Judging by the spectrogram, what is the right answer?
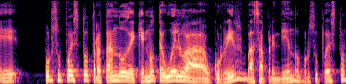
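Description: On a very clean recording with a silent background, a man of medium pitch uses lively intonation at a fairly slow pace. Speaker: host's father, entrepreneur. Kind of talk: casual chat. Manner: halting, many repetitions.

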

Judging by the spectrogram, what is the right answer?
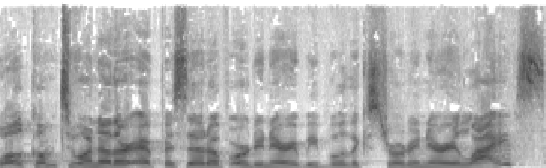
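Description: The speech moves at a very fast pace. Noticeable background noise can be heard. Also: woman. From Dominican Republic. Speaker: podcast host. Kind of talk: scripted podcast intro; interview.

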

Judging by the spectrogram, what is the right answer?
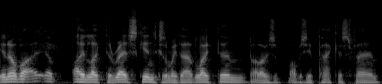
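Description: Dark and mellow in tone, a man with a Welsh accent is heard in a very clean recording with a silent background. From Wales. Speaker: sports podcast co-host. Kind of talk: casual chat.

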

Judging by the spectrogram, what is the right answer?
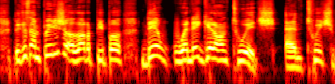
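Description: A man speaks at a very fast pace in an animated tone, captured with a dry, close sound with no echo. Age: 30s. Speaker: live-action gamer, Twitch streamer and marketing firm owner. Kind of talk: casual chat, podcast interview. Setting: studio. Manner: animated, joking.

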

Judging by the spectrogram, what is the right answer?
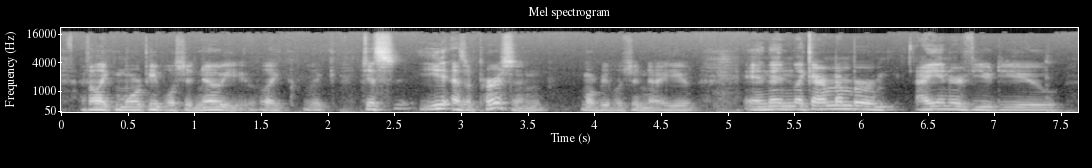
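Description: His voice is somewhat breathy, with a dark, mellow tone at a medium pitch. This man speaks at a fairly quick pace. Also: ordinary pitch variation. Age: 70s. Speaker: documentary filmmaker, co-interviewer. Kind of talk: casual chat.

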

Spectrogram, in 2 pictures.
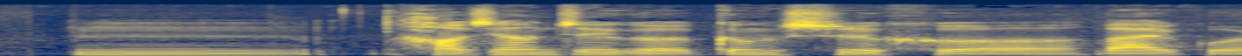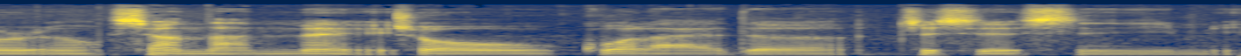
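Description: The speech moves at a fairly slow pace with fairly even intonation. Noticeable background noise sits underneath. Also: man. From China. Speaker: university student. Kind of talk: casual chat.

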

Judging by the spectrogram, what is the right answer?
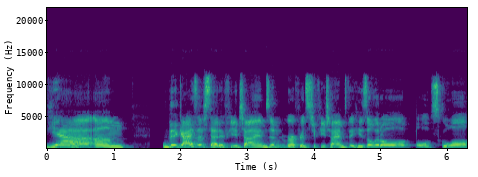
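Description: A woman with an American accent, medium pitch, ordinary pitch variation and a moderate pace. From US South, Georgia. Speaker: sports beat writer. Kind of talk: podcast interview. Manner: hesitant, many fillers.

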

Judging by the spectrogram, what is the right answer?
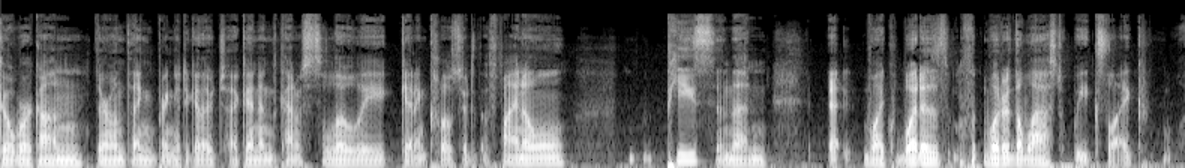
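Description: A man's normal speaking voice at medium pitch, with fairly even intonation and a moderate pace. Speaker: podcast host. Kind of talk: casual interview conversation.

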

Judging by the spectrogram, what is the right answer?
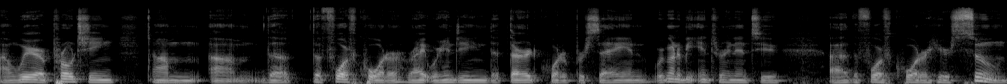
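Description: Speaking at a moderate pace with fairly even intonation, a man with an American accent has an ordinary speaking voice that sits fairly low in pitch. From Michigan. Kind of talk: casual solo talk with motivational teaching. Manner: conversational with frequent fillers.

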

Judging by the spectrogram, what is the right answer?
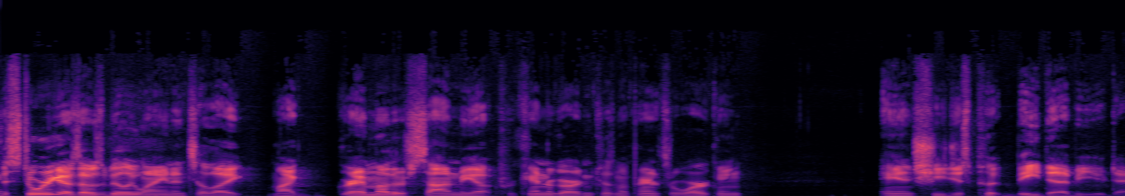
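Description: On a very clean recording with a silent background, a man with a fairly low pitch and a bright, sharp tone speaks at a moderate pace with ordinary pitch variation. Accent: Tennessee. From East Tennessee. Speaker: stand-up comedian. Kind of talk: casual chat.

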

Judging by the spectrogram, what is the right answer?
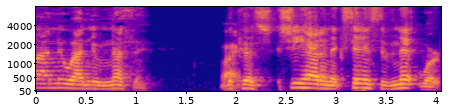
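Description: A man's fairly slow speech with a Southern US accent and fairly even intonation. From rural US South. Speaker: podcast co-host. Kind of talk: casual chat.

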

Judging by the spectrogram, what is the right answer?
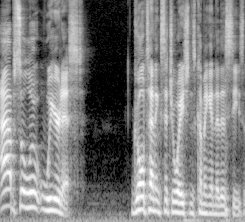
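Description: An animated man with a high pitch and lively intonation speaks at a fairly quick pace on a very clean recording with a silent background. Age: 20s. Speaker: hockey podcast host. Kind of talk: sports podcast monologue.

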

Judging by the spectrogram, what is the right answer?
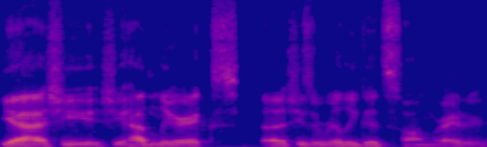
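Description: The recording is very clean, with a silent background behind a man's voice. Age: 20s. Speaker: folk punk musician. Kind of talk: casual chat.

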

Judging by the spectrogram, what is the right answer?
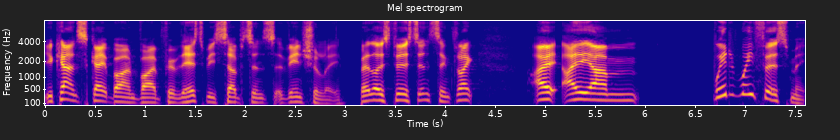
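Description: Speaking with a New Zealand accent, a man with a fairly high voice moves at a moderate pace through very wide pitch swings, the sound dry and close with no echo against a quiet background. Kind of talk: casual chat. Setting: video call.

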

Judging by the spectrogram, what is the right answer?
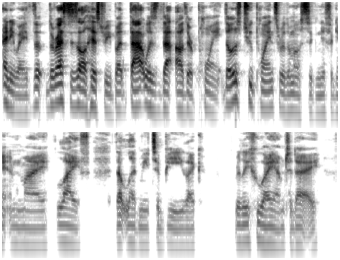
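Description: A man's very deep, low voice with an American accent, fairly quick, with ordinary pitch variation, in a very clean recording with a silent background and a dry, close sound with no echo. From Long Island, New York. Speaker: esthetician and skincare business owner. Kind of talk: casual interview chat.

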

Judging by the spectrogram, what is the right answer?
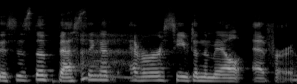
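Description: A shrill, put-on character voice that sounds female talks at a fairly quick pace in a medium pitch for a woman. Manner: screeching with joy.

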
